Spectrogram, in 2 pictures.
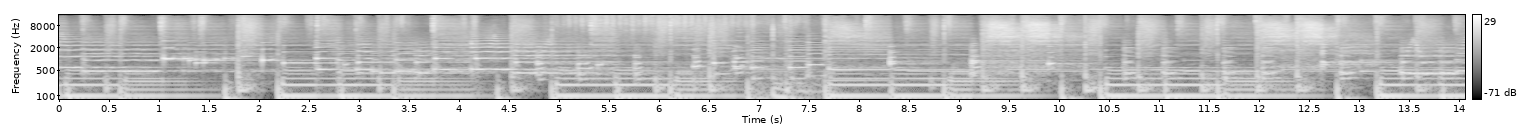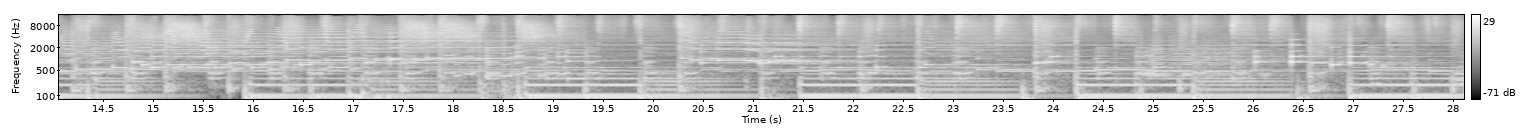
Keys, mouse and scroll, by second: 0.6 alt+click, 1.2 click, 3.2 alt+click, 3.4 middle click, 4.1 click, 4.9 middle click, 5.7 alt+click, 5.9 middle click, 6.6 click, 7.9 alt+click, 9.5 alt+click, 10.3 click, 11.2 shift+middle click, 11.4 middle click, 11.8 alt+click, 12.4 click, 13.6 middle click, 14.3 alt+click, 14.9 click, 16.0 middle click, 16.4 shift+middle click, 16.7 middle click, 17.4 alt+click, 18.3 click, 19.4 middle click, 19.9 middle click, 20.7 middle click, 21.6 alt+click, 22.0 right click, 23.3 middle click, 24.8 click, 25.5 click.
